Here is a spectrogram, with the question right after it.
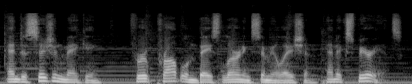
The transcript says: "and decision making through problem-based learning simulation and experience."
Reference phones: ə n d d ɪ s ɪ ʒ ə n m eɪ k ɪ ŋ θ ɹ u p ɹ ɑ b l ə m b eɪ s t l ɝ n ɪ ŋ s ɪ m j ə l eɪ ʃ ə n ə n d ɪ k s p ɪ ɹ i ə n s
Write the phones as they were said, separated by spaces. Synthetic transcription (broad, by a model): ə n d d ɪ s ɪ ʒ ə n m eɪ k ɪ ŋ θ ɹ u p ɹ ɑ b l ə m b eɪ s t l ɝ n ɪ ŋ s ɪ m j ə l eɪ ʃ ə n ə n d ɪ k s p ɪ ɹ i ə n s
